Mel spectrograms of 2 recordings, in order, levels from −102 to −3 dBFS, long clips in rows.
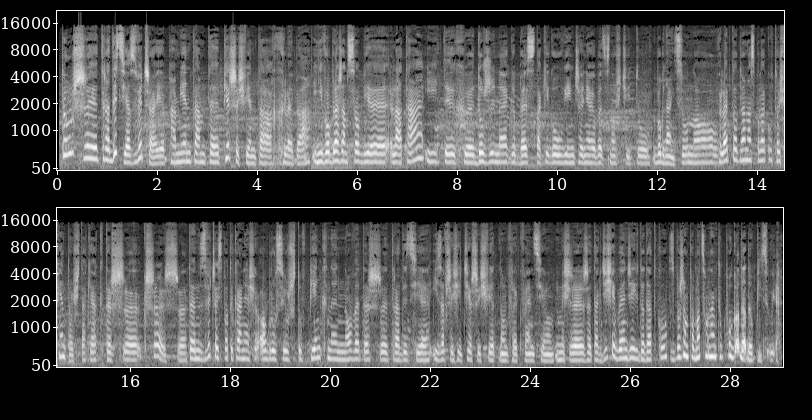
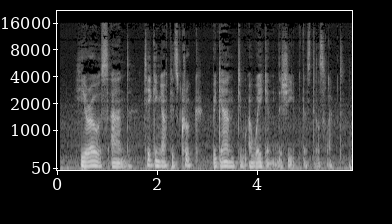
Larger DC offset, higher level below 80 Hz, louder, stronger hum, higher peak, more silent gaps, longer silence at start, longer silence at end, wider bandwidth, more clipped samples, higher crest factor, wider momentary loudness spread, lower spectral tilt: neither; second, -54 dBFS vs -46 dBFS; first, -15 LUFS vs -30 LUFS; neither; first, 0 dBFS vs -10 dBFS; neither; about the same, 0.05 s vs 0.05 s; about the same, 0 s vs 0 s; about the same, 15.5 kHz vs 16 kHz; neither; about the same, 16 dB vs 20 dB; second, 8 LU vs 14 LU; second, -3 dB/octave vs -5.5 dB/octave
